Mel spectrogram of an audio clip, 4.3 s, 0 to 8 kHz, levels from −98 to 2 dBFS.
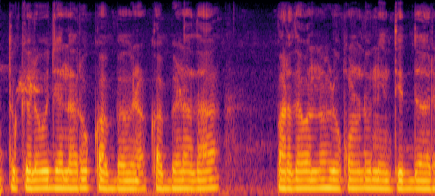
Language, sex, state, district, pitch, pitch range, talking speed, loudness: Kannada, male, Karnataka, Bidar, 130 Hz, 125-130 Hz, 110 wpm, -15 LUFS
